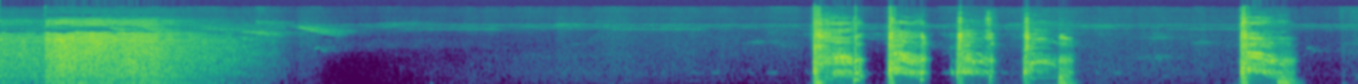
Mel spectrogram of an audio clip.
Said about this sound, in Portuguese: Milt acordou tossindo na água do mar.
